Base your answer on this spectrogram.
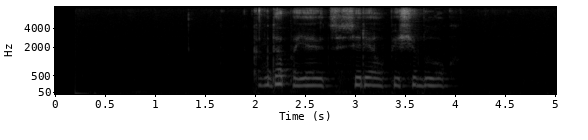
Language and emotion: Russian, neutral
